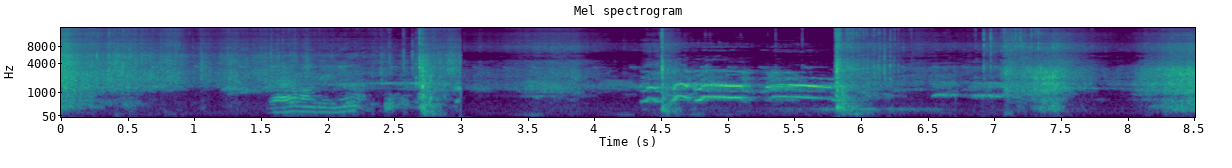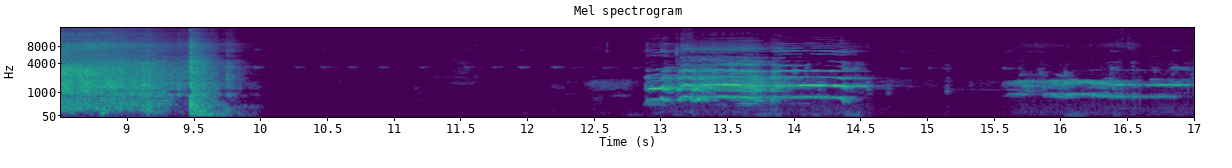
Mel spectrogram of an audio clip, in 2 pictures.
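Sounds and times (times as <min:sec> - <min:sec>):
rooster crowing: 0:01.3 - 0:07.8, 0:12.9 - 0:14.7, 0:15.6 - 0:17.0.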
